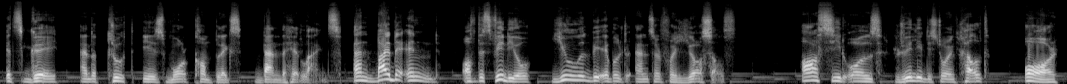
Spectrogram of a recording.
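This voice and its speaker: Speaking at a medium pitch, a Nepali man gives a scripted educational narration punctuated by emphatic rhetorical questions. He is the founder and host of a health channel.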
